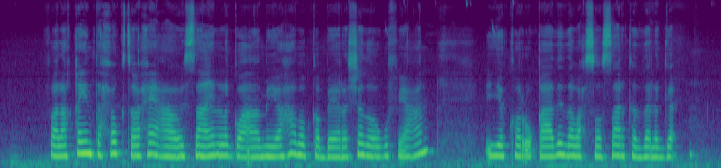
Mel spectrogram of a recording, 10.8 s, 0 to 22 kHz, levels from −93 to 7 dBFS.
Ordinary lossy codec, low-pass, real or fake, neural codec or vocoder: none; none; fake; vocoder, 44.1 kHz, 128 mel bands every 256 samples, BigVGAN v2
